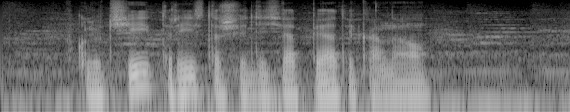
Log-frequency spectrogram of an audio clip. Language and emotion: Russian, neutral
